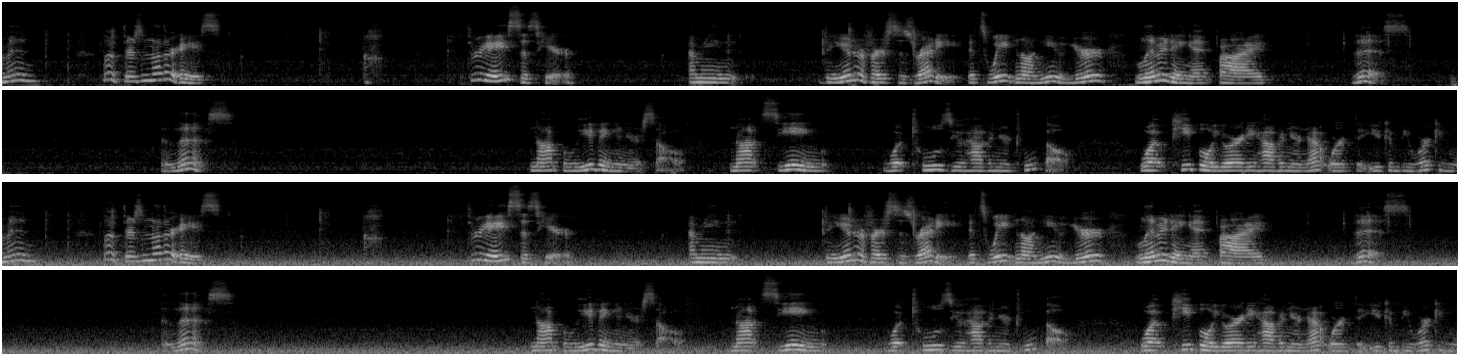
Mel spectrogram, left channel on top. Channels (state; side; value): noise; right; rumble, 9 dB below the sound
